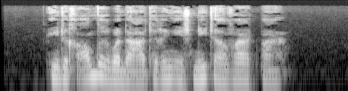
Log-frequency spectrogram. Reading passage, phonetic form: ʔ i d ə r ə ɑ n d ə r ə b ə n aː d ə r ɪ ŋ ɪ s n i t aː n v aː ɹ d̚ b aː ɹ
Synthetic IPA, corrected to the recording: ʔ i d ə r ə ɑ n d ə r ə b ə n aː d ə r ɪ ŋ ɪ s n i t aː n v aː ɹ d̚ b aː ɹ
